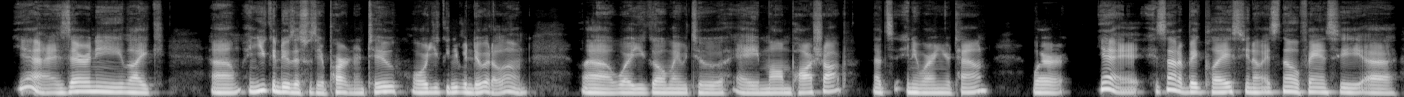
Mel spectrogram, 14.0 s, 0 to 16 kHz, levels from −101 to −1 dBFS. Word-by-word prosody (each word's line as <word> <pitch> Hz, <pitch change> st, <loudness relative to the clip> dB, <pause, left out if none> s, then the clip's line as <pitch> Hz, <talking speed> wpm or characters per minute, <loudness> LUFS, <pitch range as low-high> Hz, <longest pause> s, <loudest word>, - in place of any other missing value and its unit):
Yeah, 235 Hz, -, 0 dB
is 120 Hz, 0 st, -2 dB
there 150 Hz, +1 st, +4 dB
any, 145 Hz, -3 st, +2 dB
like, 120 Hz, -1 st, 0 dB, 0.5 s
um 120 Hz, +3 st, +1 dB
and 145 Hz, +1 st, +3 dB
you 180 Hz, -, +6 dB
can 170 Hz, -4 st, +2 dB
do 140 Hz, -1 st, +5 dB
this 120 Hz, -1 st, +1 dB
with 120 Hz, -, -6 dB
your 110 Hz, -, 0 dB
partner 115 Hz, 0 st, 0 dB
too, 145 Hz, +3 st, +1 dB
or 125 Hz, -1 st, +3 dB
you 125 Hz, 0 st, -1 dB
can 130 Hz, 0 st, -2 dB
even 130 Hz, -3 st, +1 dB
do 125 Hz, +4 st, +2 dB
it 140 Hz, -, 0 dB
alone, 125 Hz, +1 st, -3 dB, 0.6 s
uh, 120 Hz, -2 st, +3 dB
where 115 Hz, +1 st, 0 dB
you 115 Hz, 0 st, 0 dB
go 120 Hz, 0 st, +1 dB
maybe 115 Hz, 0 st, 0 dB
to 115 Hz, 0 st, -2 dB
a 110 Hz, -4 st, -1 dB
ma 115 Hz, +1 st, 0 dB
and 115 Hz, -, -2 dB
pa 120 Hz, +2 st, +1 dB
shop, 150 Hz, +7 st, -2 dB, 0.2 s
that's 125 Hz, -, -4 dB
anywhere 120 Hz, -2 st, +2 dB
in 120 Hz, -, 0 dB
your 115 Hz, -1 st, -2 dB
town, 135 Hz, +8 st, -2 dB, 0.4 s
where 120 Hz, +1 st, 0 dB, 0.3 s
Yeah, 215 Hz, -8 st, +2 dB, 0.2 s
it's 145 Hz, -, -7 dB
not 200 Hz, -3 st, +5 dB
a 150 Hz, -, 0 dB
big 135 Hz, 0 st, +2 dB
place, 135 Hz, +2 st, +1 dB
you 140 Hz, -, 0 dB
know, 125 Hz, -1 st, +1 dB
it's 135 Hz, 0 st, -4 dB
no 145 Hz, -2 st, +3 dB
fancy, 130 Hz, -2 st, -1 dB
uh, 115 Hz, -2 st, 0 dB
125 Hz, 220 wpm, -21 LUFS, 120-140 Hz, 0.6 s, you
